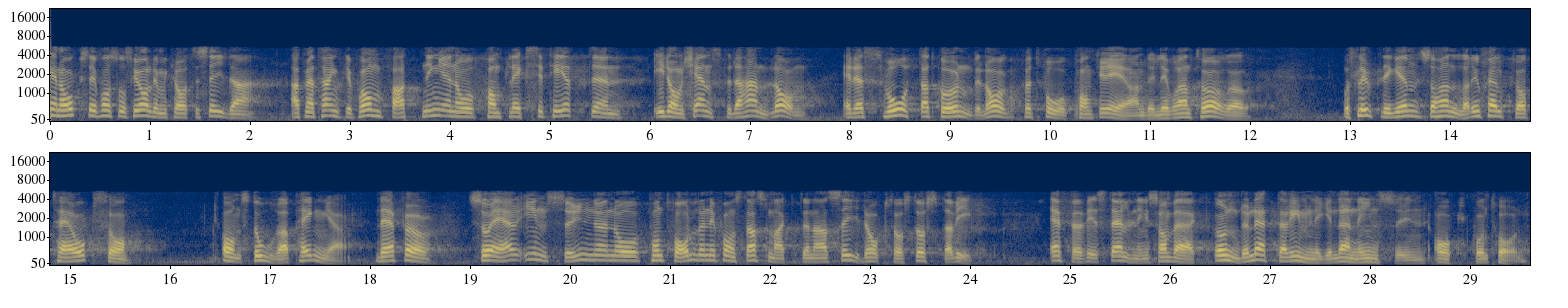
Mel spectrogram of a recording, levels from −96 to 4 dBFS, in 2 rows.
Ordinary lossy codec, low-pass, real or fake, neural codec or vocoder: none; 5.4 kHz; fake; codec, 16 kHz, 4 kbps, X-Codec, HuBERT features, trained on LibriSpeech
